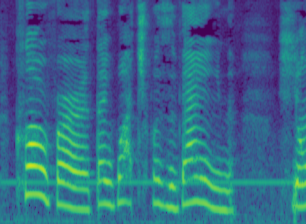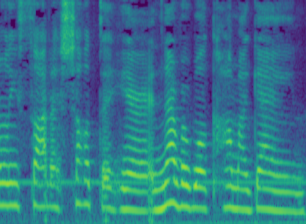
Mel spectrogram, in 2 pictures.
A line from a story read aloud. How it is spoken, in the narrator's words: the wondering flowers all cried out loud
